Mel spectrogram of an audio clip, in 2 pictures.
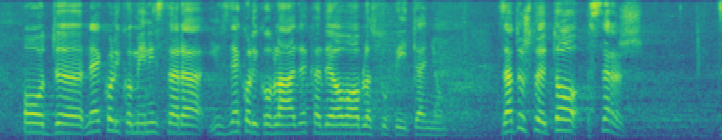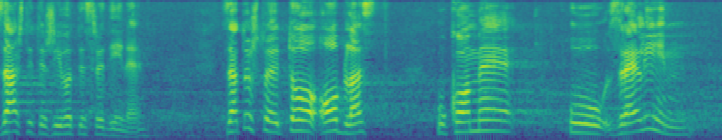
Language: Serbian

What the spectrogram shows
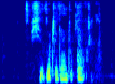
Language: Swahili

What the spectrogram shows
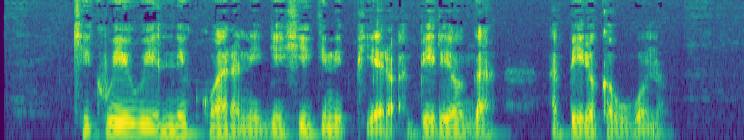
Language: Luo (Kenya and Tanzania)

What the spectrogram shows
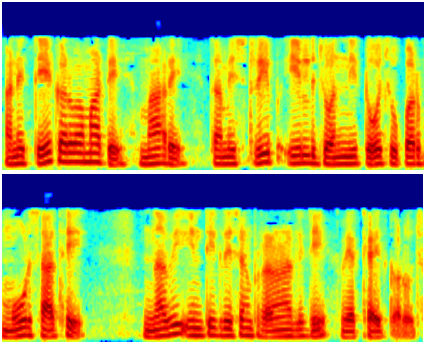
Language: Gujarati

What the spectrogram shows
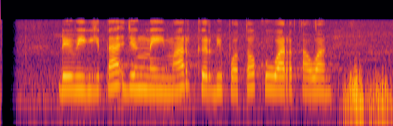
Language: Sundanese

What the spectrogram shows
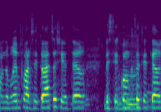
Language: Hebrew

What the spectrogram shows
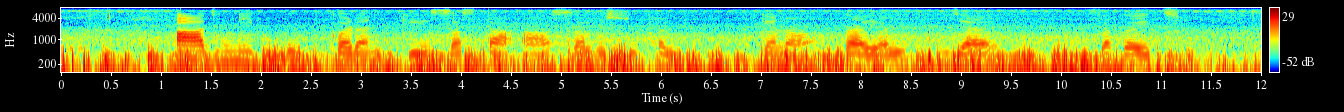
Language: Maithili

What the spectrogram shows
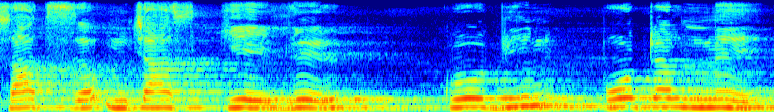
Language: Maithili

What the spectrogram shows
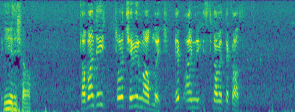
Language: Turkish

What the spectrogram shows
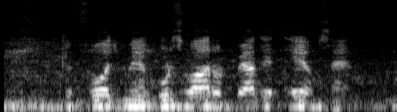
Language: Urdu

